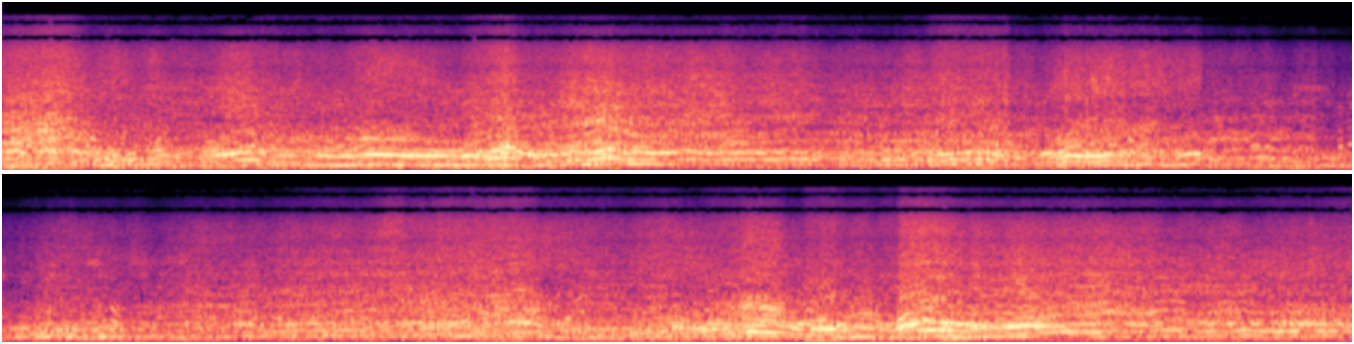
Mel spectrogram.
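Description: A race car engine roars loudly and revs up and down as it speeds by.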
